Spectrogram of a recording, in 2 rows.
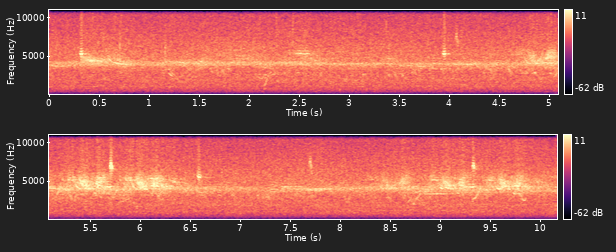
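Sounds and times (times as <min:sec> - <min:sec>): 
swamp ambience: 0:00.0 - 0:10.1.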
